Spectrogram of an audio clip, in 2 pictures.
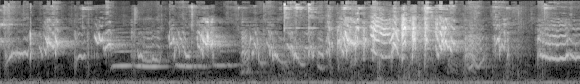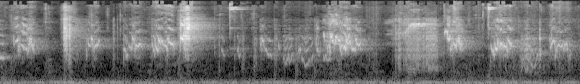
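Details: Budgerigars kept as pets in continuous warbling chatter, mixing buzzy squawks, short whistled notes and a brief level tone, with a constant low hum behind.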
